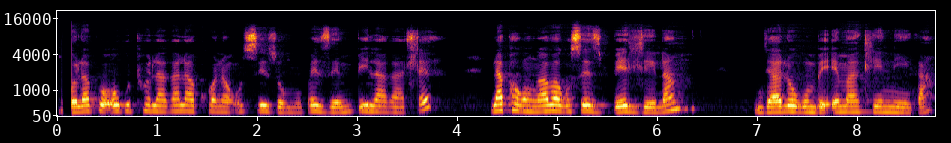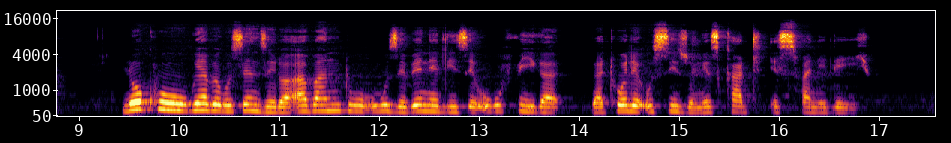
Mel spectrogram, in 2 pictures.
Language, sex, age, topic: North Ndebele, male, 25-35, health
